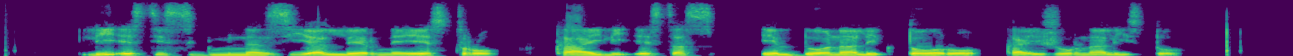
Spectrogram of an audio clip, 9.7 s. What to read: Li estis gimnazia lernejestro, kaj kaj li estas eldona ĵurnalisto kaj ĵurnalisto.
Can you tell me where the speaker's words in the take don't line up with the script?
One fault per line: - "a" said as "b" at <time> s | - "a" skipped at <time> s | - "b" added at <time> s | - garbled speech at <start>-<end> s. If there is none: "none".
- "kaj" skipped at 4.4 s
- "ĵurnalisto" said as "lektoro" at 6.5 s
